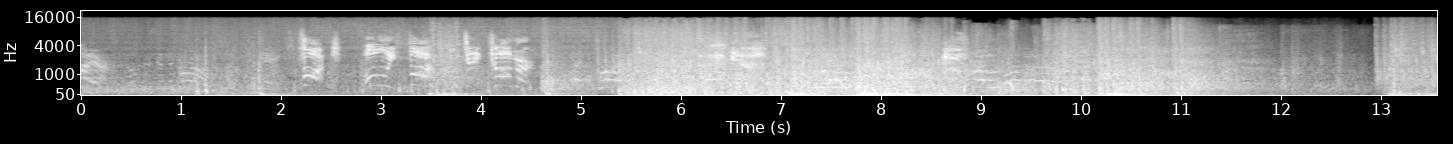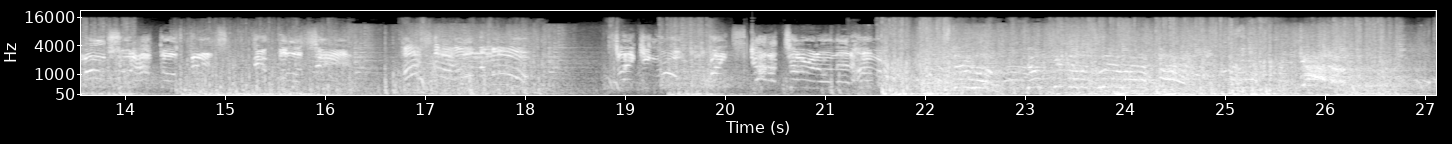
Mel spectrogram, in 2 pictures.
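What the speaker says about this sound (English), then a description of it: "We've been made! Open fire!" A firefight in the video game Spec Ops: The Line, with dense bursts of automatic and single gunfire, loud and close, broken by brief lulls and mixed with shouted voices.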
